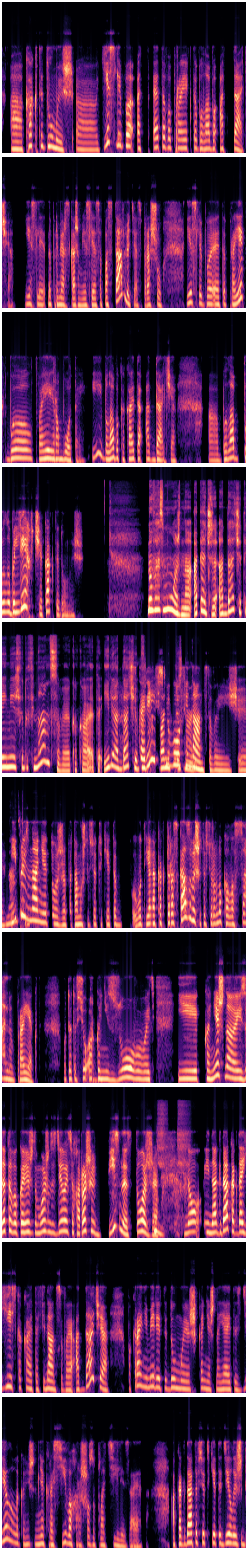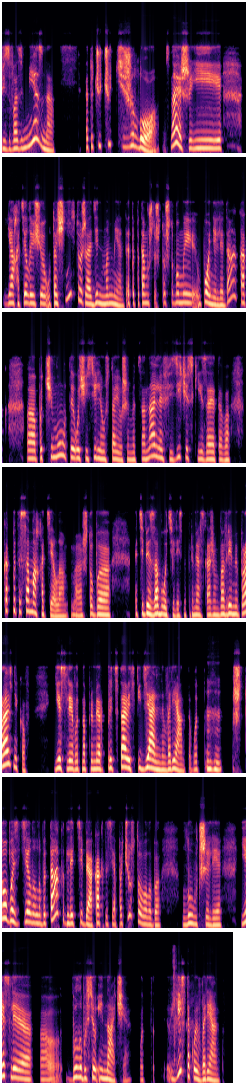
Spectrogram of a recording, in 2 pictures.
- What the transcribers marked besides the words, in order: other background noise; stressed: "легче"; stressed: "колоссальный"; stressed: "организовывать"; stressed: "бизнес"; chuckle; tapping
- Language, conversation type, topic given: Russian, advice, Как справиться с перегрузкой и выгоранием во время отдыха и праздников?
